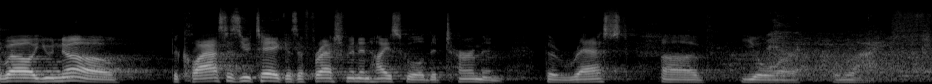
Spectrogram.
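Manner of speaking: grave, weighty, very serious tone, very low, deep and slow. Retelling what they told a family unsure about classes, in a put-on very serious voice. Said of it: "I got a very serious voice".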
